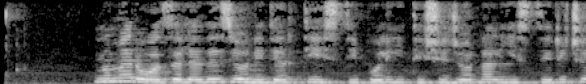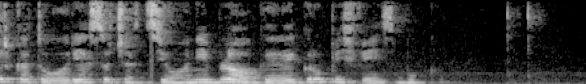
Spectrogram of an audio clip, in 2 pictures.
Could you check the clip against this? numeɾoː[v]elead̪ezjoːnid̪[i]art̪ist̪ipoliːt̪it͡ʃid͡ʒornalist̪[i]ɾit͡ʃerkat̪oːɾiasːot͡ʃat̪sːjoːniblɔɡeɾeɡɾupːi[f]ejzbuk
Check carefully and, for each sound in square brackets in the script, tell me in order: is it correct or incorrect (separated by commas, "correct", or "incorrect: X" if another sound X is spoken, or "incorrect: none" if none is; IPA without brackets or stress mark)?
incorrect: z, correct, correct, correct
